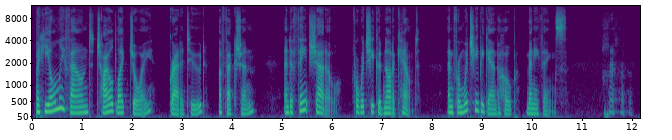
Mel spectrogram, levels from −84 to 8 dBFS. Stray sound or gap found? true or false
true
